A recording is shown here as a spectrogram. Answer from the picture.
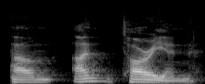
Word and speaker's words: Antarean: Antarian.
